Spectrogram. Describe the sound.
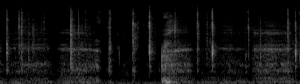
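Faint computer clicks come in an irregular run of sharp, light taps as someone clicks through photos on a computer.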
